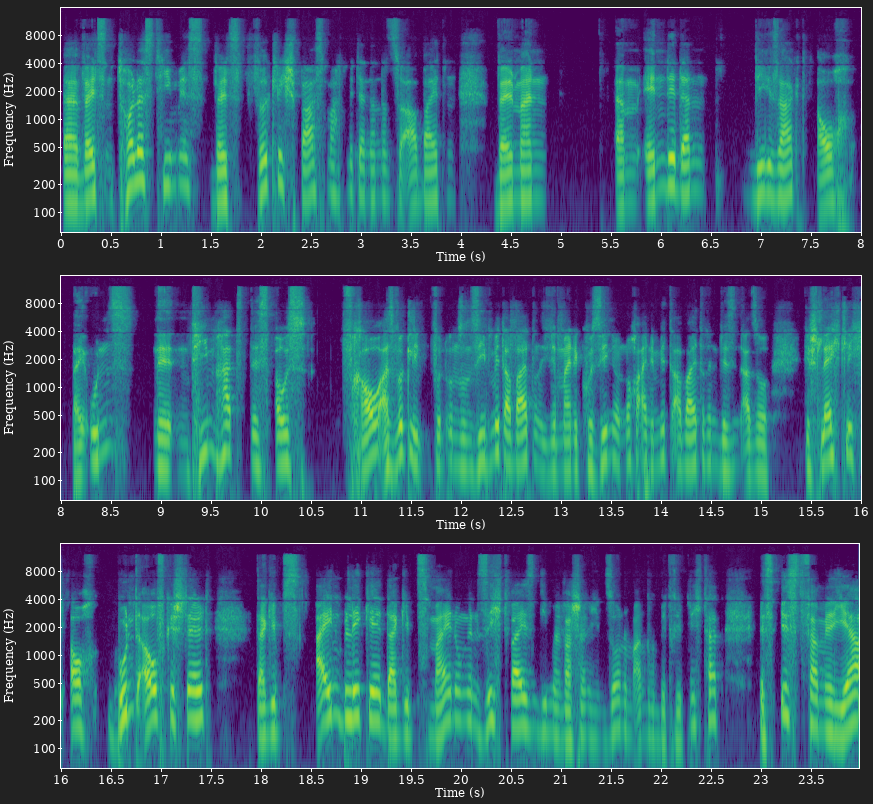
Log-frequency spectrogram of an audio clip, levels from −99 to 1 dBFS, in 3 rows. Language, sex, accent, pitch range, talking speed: German, male, German, 135-190 Hz, 180 wpm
